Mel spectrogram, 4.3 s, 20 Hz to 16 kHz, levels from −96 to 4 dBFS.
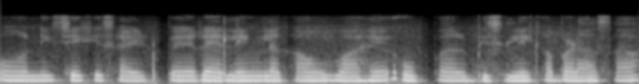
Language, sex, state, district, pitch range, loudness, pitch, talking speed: Hindi, female, Chhattisgarh, Bastar, 185-195 Hz, -14 LUFS, 190 Hz, 210 wpm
